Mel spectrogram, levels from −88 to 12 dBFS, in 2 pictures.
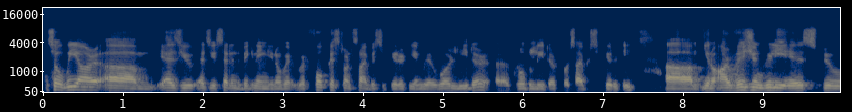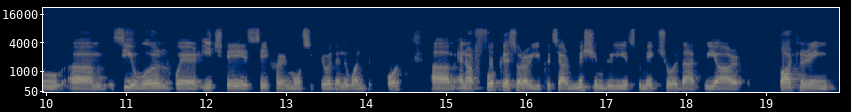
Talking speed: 220 wpm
